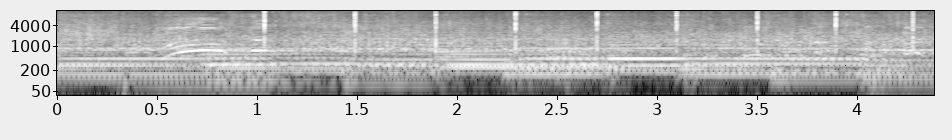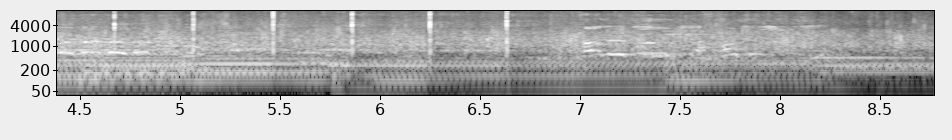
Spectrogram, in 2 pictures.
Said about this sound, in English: If you love the Lord tonight, amen, clap your hands as loud as you can unto Jesus.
